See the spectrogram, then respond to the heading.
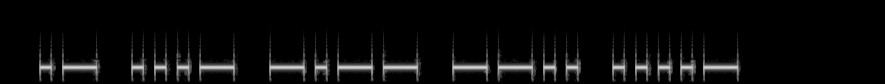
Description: Morse code, heard as a keyed tone, about 10 wpm, 800 Hz. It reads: AVYZ4
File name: LEZIONI / 9 2867 10wpm 2733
